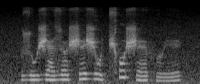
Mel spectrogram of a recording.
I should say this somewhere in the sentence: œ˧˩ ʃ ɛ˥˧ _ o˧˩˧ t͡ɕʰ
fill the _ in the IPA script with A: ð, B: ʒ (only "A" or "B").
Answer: B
